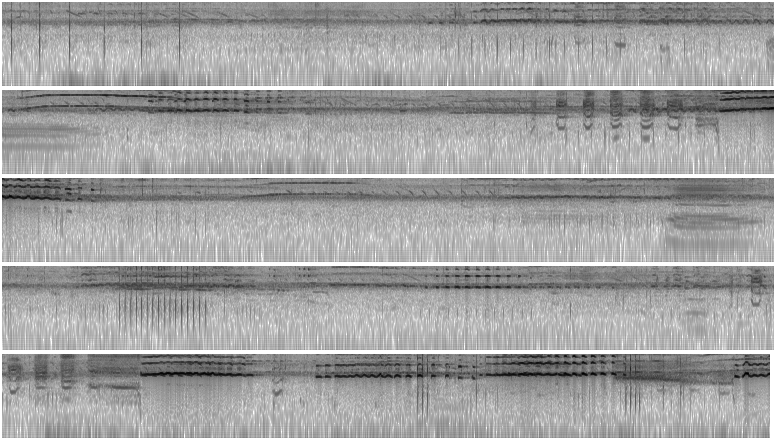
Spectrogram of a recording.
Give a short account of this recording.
Laysan albatross dancing ... Sand Island ... Midway Atoll ... bird calls ... Laysan albatross ... canary ... open lavaliers on mini tripod ... voices ... traffic ... doors banging ...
